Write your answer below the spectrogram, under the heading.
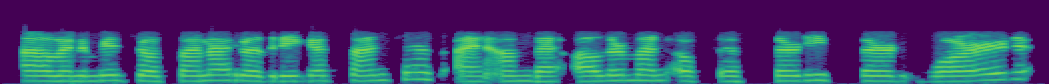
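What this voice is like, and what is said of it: Thick Puerto Rican accent. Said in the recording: “I am a brown Puerto Rican woman with a very thick accent”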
